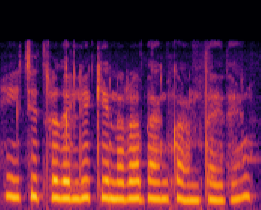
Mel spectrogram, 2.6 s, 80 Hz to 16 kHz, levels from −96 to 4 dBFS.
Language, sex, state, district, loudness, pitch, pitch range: Kannada, female, Karnataka, Bidar, -15 LUFS, 290 Hz, 280-305 Hz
